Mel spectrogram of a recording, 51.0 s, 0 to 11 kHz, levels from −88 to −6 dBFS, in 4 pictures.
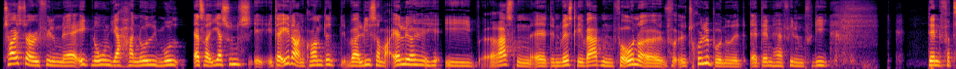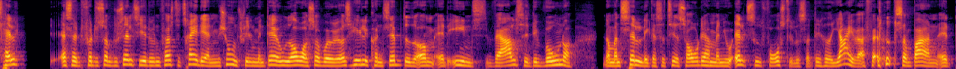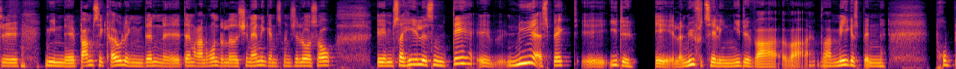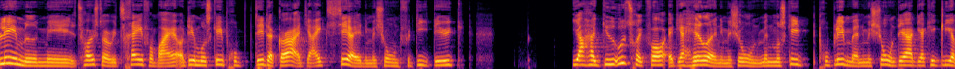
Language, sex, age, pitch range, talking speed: Danish, female, 30-49, 170-215 Hz, 200 wpm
